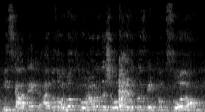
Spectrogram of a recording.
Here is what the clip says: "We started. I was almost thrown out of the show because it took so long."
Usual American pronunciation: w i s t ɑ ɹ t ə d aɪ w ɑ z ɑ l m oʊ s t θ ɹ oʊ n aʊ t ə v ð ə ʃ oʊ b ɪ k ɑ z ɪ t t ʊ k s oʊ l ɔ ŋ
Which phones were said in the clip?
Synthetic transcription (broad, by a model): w i s t ɑ ɹ t ə d aɪ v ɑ z ɑ l m oʊ s t f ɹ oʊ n aʊ t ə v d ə ʃ oʊ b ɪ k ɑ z ɪ t t ʊ k s oʊ l ɔ ŋ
